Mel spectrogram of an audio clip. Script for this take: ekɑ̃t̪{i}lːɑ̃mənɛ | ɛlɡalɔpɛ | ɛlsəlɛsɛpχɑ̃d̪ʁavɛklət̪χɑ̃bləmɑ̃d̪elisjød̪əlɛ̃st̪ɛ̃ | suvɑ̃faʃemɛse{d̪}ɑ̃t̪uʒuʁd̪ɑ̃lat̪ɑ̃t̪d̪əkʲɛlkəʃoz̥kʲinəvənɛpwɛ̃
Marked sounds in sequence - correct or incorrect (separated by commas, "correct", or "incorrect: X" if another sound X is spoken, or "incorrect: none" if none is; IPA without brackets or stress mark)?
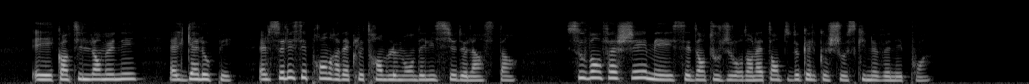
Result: correct, correct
